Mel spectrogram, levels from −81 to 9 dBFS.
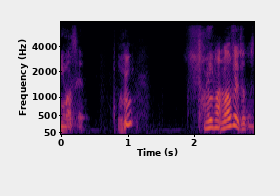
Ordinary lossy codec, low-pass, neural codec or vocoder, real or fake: none; 7.2 kHz; codec, 16 kHz, 1 kbps, FreqCodec, larger model; fake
